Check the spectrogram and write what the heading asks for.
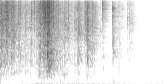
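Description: The foil wrapper of an Obsidian football card pack crinkling and rustling as it is worked open and the cards are pulled out. The rustle is loudest about two-thirds of a second in and fades toward the end.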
